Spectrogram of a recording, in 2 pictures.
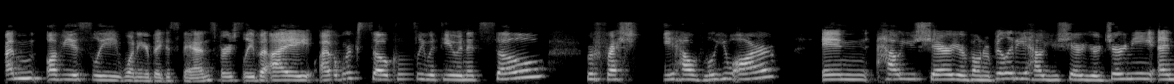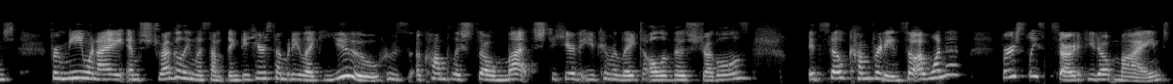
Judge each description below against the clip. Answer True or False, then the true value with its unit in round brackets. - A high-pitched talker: True (230 Hz)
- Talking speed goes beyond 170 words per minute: True (195 wpm)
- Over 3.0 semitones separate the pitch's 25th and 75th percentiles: True (4.1 semitones)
